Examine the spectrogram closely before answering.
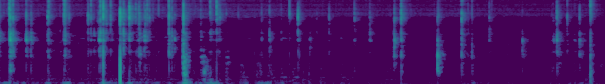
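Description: Small, sharp crackles and pops of dal, black peppercorns and seasoning frying in a little hot oil for a tempering. The pops come thick for the first few seconds, then thin out to occasional ones.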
